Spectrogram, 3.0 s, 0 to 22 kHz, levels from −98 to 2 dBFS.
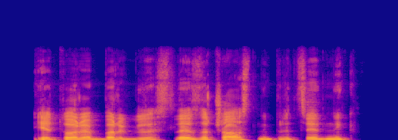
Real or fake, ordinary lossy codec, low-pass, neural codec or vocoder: real; none; 14.4 kHz; none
